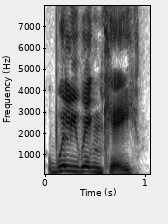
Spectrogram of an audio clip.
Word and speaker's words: Willy Winky: So what's the story of Willy Winky, if I'm saying that correctly? You are saying it correctly.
